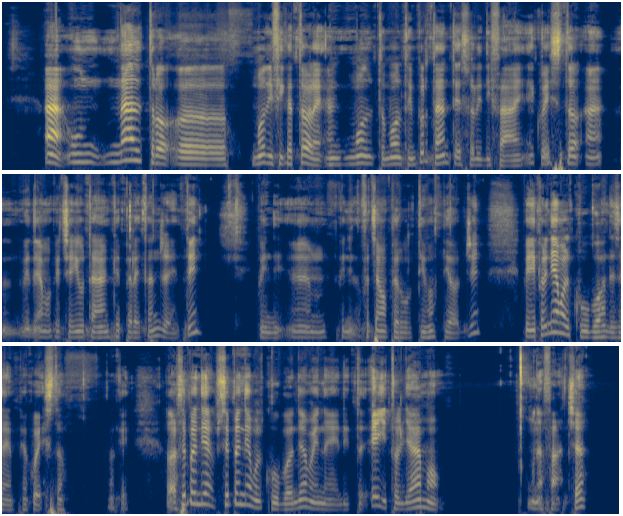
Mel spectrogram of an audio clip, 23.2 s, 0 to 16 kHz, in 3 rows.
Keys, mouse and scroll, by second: 6.7-8.7 middle drag, 12.1 ctrl+n, 13.1 Return, 15.1 middle click, 15.7-16.4 scroll up 1, 16.4-17.7 middle drag, 19.8 right click, 21.6 click, 22.5 right click.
